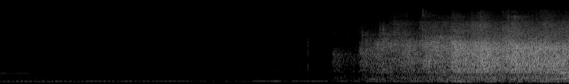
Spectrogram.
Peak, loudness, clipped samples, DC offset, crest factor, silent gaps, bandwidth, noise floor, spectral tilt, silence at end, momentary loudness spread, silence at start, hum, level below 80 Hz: -16 dBFS; -30 LUFS; under 0.1%; under 0.1%; 20 dB; none; 17 kHz; -72 dBFS; -1 dB/octave; 0 s; 15 LU; 3.35 s; none; -82 dBFS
